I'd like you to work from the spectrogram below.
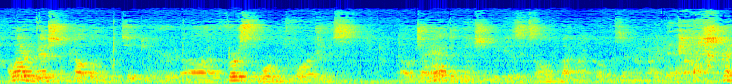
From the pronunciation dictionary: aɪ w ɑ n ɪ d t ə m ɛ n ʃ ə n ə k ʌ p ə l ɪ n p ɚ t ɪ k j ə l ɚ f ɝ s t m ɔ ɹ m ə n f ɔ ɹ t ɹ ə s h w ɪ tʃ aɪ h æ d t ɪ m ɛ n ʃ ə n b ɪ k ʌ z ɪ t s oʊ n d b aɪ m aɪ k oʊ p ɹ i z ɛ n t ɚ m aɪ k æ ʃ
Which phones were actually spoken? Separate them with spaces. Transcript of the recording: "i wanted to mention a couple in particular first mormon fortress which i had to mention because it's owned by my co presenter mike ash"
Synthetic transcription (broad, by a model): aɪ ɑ ɪ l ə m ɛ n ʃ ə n ə k ʌ p l ɪ n p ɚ t ɪ k j l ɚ f ɝ s t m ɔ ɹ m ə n f ɔ ɹ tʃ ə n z w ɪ tʃ aɪ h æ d t ɪ m ɛ n ʃ ə n b ɪ k ʌ z ɪ t s oʊ n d b aɪ m aɪ k oʊ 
